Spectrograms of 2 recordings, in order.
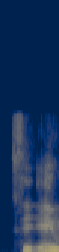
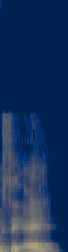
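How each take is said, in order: First: "E" said as a closed é, drawn out slowly. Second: "E" said as an open è, falling. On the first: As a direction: offer "E" slowly as a tight "ay". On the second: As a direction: offer "E" slowly as an open "eh". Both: Shown as a demonstration. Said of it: "Tu l'as écrit quoi?".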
